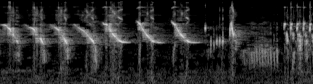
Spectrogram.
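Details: Canary singing in a loud, active style: a run of descending whistled sweeps repeated about three times a second, then short chirps and a brief buzzy trill.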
